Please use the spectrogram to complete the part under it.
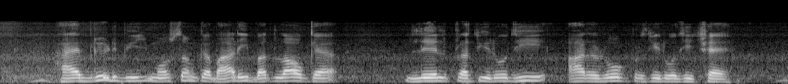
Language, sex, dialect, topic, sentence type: Maithili, male, Bajjika, agriculture, statement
